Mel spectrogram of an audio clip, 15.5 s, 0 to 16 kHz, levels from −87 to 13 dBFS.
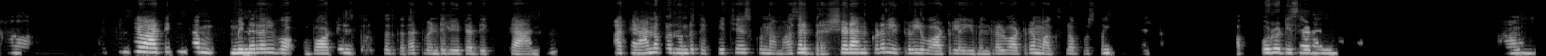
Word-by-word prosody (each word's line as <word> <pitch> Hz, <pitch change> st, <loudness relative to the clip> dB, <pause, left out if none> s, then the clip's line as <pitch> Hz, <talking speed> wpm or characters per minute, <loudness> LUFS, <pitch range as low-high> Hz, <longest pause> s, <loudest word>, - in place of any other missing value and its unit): ఆ! 225 Hz, +2 st, -12 dB, 1.1 s
ఇంకే 290 Hz, +2 st, 0 dB
వాటికి 275 Hz, +1 st, +7 dB
ఇంకా 290 Hz, 0 st, +2 dB, 0.4 s
మినరల్ 245 Hz, +2 st, +6 dB
వా 220 Hz, -, +3 dB, 0.3 s
బాటిల్ 205 Hz, +4 st, +1 dB
దొరుకుతది 210 Hz, -2 st, -14 dB
కదా! 200 Hz, +4 st, -9 dB
20 200 Hz, 0 st, -6 dB
లీటర్‌ది 195 Hz, -2 st, -4 dB, 0.3 s
క్యాను 180 Hz, +8 st, -3 dB, 0.6 s
ఆ -, -, +3 dB
క్యానొక 250 Hz, +5 st, +1 dB
2 230 Hz, +1 st, +1 dB
తెప్పించేసుకున్నాాము. 225 Hz, -2 st, -7 dB
అసలు 250 Hz, +3 st, +3 dB
బ్రష్ 180 Hz, +1 st, -11 dB
చేయడానికి 240 Hz, -1 st, +5 dB
కూడా 270 Hz, -, -2 dB
లిటరల్లీ 230 Hz, -1 st, -2 dB
వాటర్ 185 Hz, +2 st, -3 dB
లేదు. 190 Hz, -1 st, -6 dB
ఈ 185 Hz, -, -8 dB
మినరల్ 195 Hz, +2 st, -6 dB
వాటరే 215 Hz, +4 st, -3 dB
మగ్స్‌లో 190 Hz, +2 st, -8 dB
పోసుకొని 185 Hz, +5 st, -5 dB
బ్రష్ 180 Hz, 0 st, -57 dB
చేాసాం 310 Hz, -, -29 dB, 0.8 s
అప్పుడు 245 Hz, +1 st, +3 dB
డిసైడయ్యము. 220 Hz, -2 st, 0 dB, 1.7 s
అవును. 210 Hz, 0 st, -2 dB
220 Hz, 130 wpm, -22 LUFS, 195-240 Hz, 1.7 s, వాటికి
